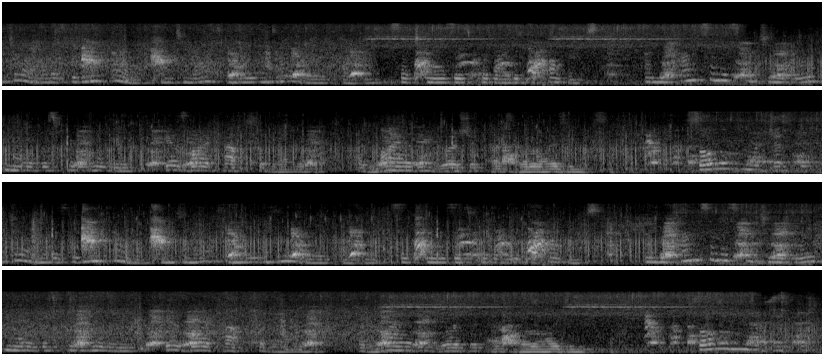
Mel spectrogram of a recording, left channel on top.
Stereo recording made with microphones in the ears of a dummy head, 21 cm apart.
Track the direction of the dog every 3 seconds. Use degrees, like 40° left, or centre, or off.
30° right, 30° right, 40° right, 60° right, 70° right, 70° right.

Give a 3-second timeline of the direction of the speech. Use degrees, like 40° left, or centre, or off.
70° left, 40° left, centre, 20° left, 50° left, 60° left.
